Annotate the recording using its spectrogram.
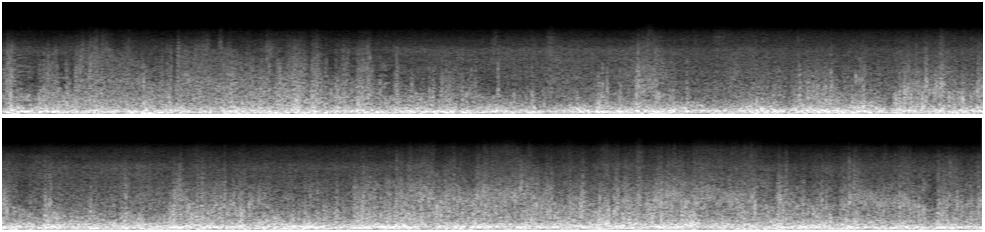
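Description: Wind buffets a microphone on a moving bicycle.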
